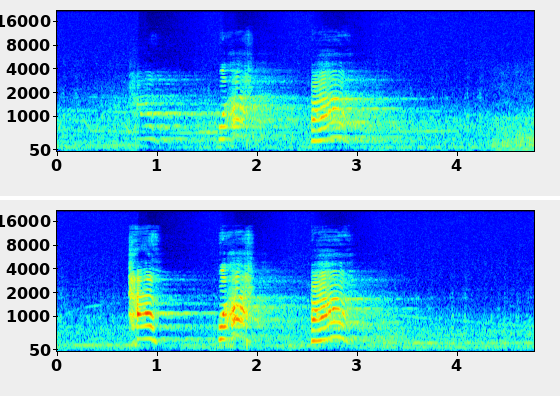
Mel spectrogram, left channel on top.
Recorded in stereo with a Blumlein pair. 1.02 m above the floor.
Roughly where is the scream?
Ahead right.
